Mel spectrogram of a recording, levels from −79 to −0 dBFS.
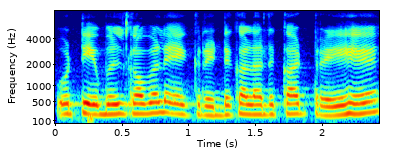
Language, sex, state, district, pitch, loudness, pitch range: Hindi, female, Telangana, Hyderabad, 225 Hz, -16 LUFS, 210-230 Hz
